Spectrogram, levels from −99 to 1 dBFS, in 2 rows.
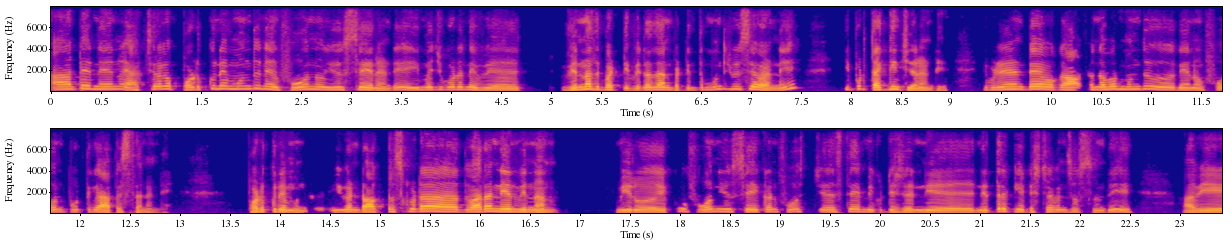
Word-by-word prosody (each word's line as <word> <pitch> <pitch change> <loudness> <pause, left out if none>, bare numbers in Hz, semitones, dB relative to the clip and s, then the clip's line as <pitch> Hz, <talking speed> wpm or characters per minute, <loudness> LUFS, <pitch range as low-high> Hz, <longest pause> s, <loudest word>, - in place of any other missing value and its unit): అంటే 225 +5 -2 0.2
నేను 230 +1 -3
యాక్చువల్‌గా 235 +10 -3
పడుకునే 215 +8 -2
ముందు 260 +2 -5
నేను 210 -4 0
ఫోన్ 205 +5 0 0.2
యూజ్ 195 -1 -3
చేయనండి. 175 -3 +1
ఈ - - 0
మధ్య 195 +1 -2
కూడా 215 0 -1
నేను 180 -4 +1 0.9
విన్నది 220 +6 +4
బట్టి, 185 -3 +2
విన్నదాన్ని 195 +2 +3
బట్టి, 155 -1 -5
ఇంతకుముందు 195 +8 -8
చూసేవాడిని, 210 - +2 0.6
ఇప్పుడు 255 -3 -8
తగ్గించానండి. 165 - +2 0.4
ఇప్పుడేంటంటే 220 +5 0 0.2
ఒక 200 - -12
హాఫ్ 190 +2 +2
ఏన్ 210 - -3
అవర్ 235 +2 0
ముందు 225 +2 -5 0.3
నేను 165 -1 -2
ఫోన్ 180 +3 -3
పూర్తిగా 175 +1 -3
ఆపేస్తానండి. 125 -8 -7 0.8
పడుకునే 170 +4 +4
ముందు. 125 -2 -8 0.3
ఈవెన్ 180 +1 +1
డాక్టర్స్ 165 +4 +2
కూడా 220 +2 +5 0.4
ద్వారా 190 +5 +7
నేను 205 -1 +7
విన్నాను, 165 -11 +2 0.7
మీరు 175 0 +2 0.2
ఎక్కువ 220 +7 -8
ఫోన్ 190 +4 0
యూజ్ 195 -1 -4
చేయకండి. 185 0 0
ఫోర్స్ 190 +2 -5 0.2
చేస్తే 175 +3 -3
మీకు 160 -2 -5
డిస్ట 160 -1 -1 0.7
నిద్రకి 190 +5 +1
డిస్ట్ర్బెన్స్ 175 +1 -5
వస్తుంది. 150 +6 -4 0.7
అవి 145 +1 +1
185 Hz, 135 wpm, -24 LUFS, 165-210 Hz, 0.9 s, ద్వారా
